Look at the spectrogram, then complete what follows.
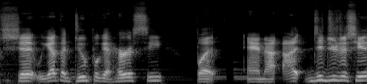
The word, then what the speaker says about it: Hersey: I said it right this time, Hersey. I have a hard time saying that with my accent. It just doesn't roll off the tongue as Hershey would.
